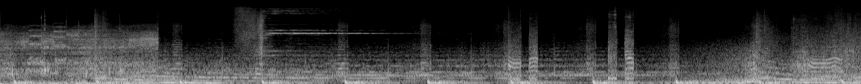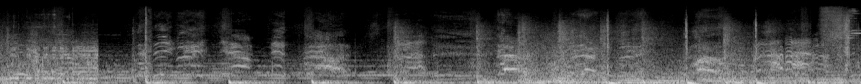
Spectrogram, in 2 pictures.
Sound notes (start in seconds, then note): 0.2 creepy intense music; 5.2 creepy intense music; 5.2 vocal distortion; 9.9 men grunting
